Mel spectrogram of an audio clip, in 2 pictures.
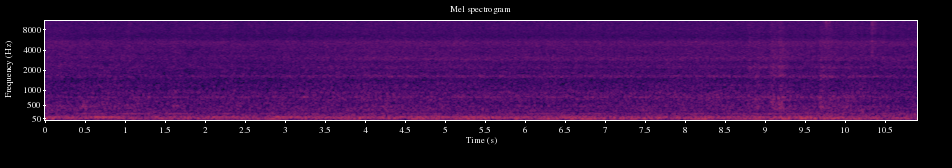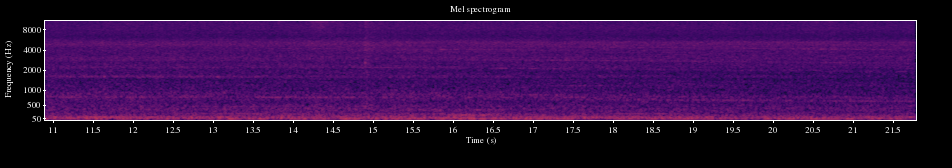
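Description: Hankyu Takarazuka Line train running between stations, heard from inside the carriage: a steady, deep rumble of wheels on rail with faint steady hum tones over it.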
